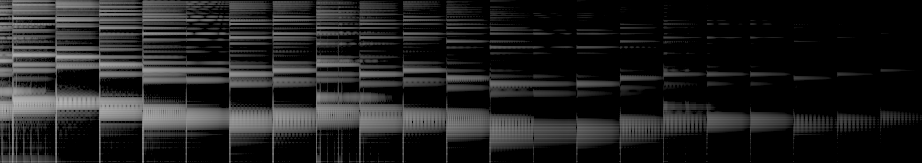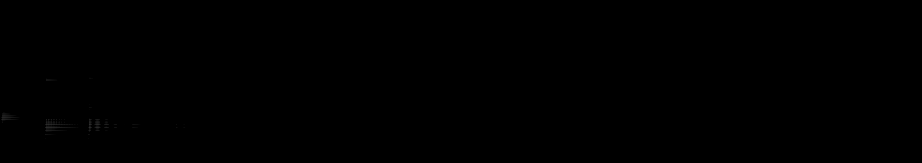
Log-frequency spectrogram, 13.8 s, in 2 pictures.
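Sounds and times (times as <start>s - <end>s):
music box: 0.0s - 1.4s.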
